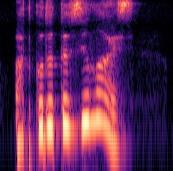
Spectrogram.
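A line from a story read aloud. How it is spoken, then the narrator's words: Surprised exclamation. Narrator (Russian): удивленно воскликнула она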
